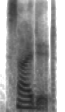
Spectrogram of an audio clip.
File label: "sided", Indian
